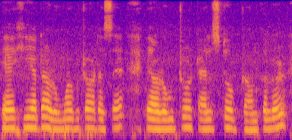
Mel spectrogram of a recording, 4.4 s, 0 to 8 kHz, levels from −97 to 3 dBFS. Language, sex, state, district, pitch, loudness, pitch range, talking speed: Assamese, male, Assam, Sonitpur, 165 Hz, -18 LUFS, 155-175 Hz, 205 wpm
